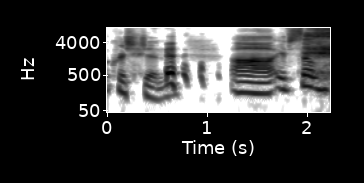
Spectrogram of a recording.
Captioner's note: Marguerite laughing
